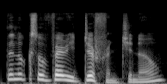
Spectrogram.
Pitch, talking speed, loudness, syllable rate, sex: 170 Hz, 250 wpm, -18 LUFS, 6.6 syllables/s, male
